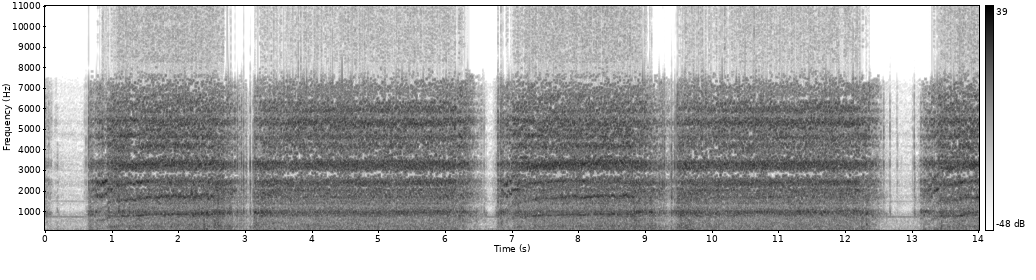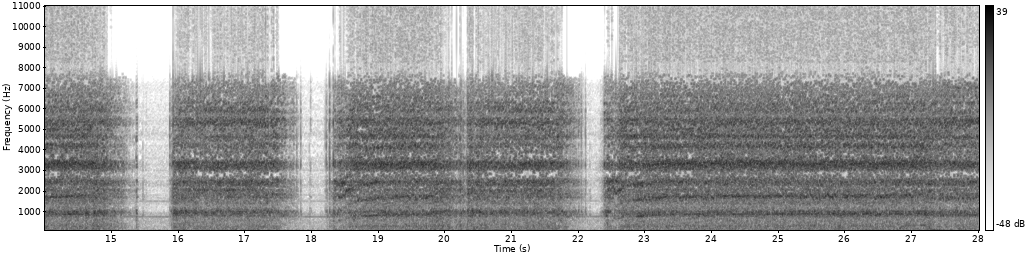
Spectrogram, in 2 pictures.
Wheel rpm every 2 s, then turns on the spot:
110, 120, 200, 130, 130, 200, 100, 110, 120, 130, 130, 150, 210, 210.
none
